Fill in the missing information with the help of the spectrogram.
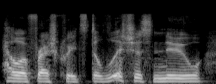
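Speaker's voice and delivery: ordinary talk, nothing marked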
